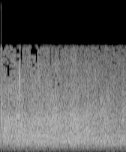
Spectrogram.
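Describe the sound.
Audience applause at a Buddhist teacher's dharma talk, a brief, even burst of clapping that starts sharply and stays steady throughout.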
